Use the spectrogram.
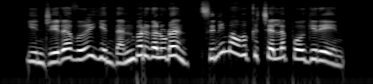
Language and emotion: Tamil, happy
